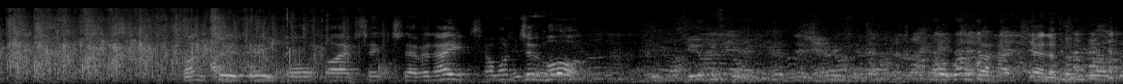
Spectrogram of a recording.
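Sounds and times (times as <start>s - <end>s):
crowd applauding: 0.0s - 4.0s
speech: 1.8s - 11.2s
laughter: 6.4s - 11.2s.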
